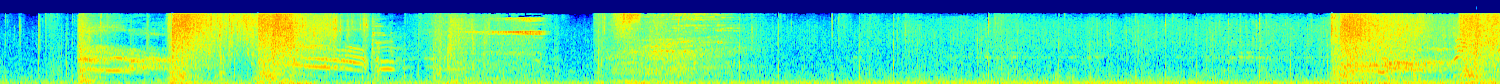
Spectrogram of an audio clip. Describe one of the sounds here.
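A creature screeches in pain.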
